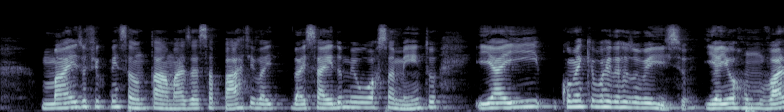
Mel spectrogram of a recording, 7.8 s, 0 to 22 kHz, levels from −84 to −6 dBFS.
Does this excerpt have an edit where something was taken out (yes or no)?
no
